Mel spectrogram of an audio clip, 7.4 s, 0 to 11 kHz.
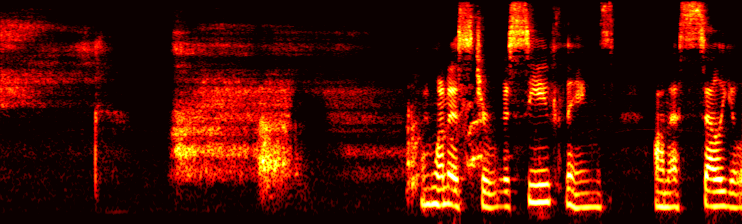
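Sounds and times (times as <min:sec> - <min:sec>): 
deep belly breaths: 0:00.0 - 0:04.2, 0:06.2 - 0:06.6
speech: 0:04.2 - 0:07.4.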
